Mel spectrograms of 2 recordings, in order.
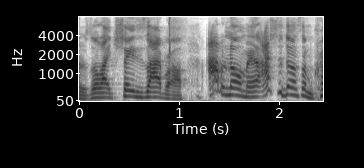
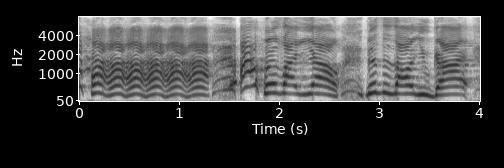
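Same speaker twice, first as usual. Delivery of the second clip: laughing; 6 semitones higher, much slower than usual. Real, not acted. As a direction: talk through real laughter, higher. Laughing at the weak punch.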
